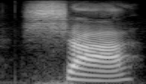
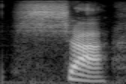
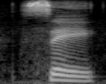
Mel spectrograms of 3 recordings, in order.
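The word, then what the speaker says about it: siya: It's sha sha. The s i y combination makes the sha sound in tagalog. Some regions say sa but in the luzon central luzon area in the tagalog region it's sha sha.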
